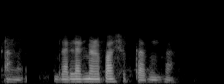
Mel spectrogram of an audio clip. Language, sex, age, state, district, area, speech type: Goan Konkani, male, 18-30, Goa, Quepem, rural, conversation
